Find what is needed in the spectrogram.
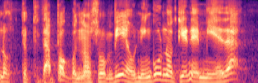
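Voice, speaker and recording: A man's fairly high voice with vocal fry. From eastern Bolivia (Santa Cruz, Chiquitania). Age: 80s+. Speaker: former politician. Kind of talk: podcast interview on politics. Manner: animated.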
